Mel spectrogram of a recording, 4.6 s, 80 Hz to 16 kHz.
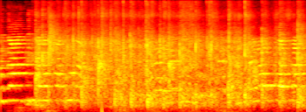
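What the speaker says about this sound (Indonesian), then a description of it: "Oke, tepuk tangan di kelompok 2." A classroom group breaks into lively applause after a short opening tone, with dense, steady hand clapping that continues throughout at close range.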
